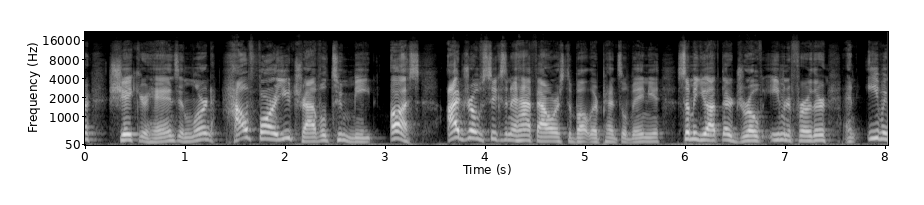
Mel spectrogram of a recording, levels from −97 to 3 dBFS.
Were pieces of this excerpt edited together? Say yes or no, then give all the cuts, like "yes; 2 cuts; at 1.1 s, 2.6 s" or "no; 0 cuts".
no; 0 cuts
